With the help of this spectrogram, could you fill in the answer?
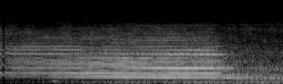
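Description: A train horn blares in one long, sustained chord over the low rumble of a passing train, swelling louder and then starting to fade as it moves by.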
